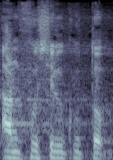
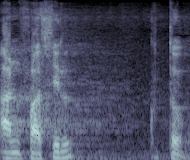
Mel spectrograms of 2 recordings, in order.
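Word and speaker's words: أنفس الكتب: Di sini ditulis anfusil kutub. Kalau saya baca anfasil kutub karena maknanya kitab terbaik. Kalau kitab terbaik bacanya bukan anfus tapi apa? Anfas.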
